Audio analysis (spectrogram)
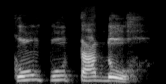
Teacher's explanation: A minha sílaba tônica é a última.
